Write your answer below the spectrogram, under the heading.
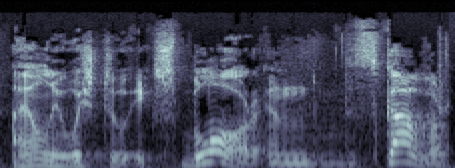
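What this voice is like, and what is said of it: Bad generic Eastern European accent. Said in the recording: “he has a really generic, garbly European accent ... if it lands near Russia, that's about what his accent kind of sounds like ... a really bad accent”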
